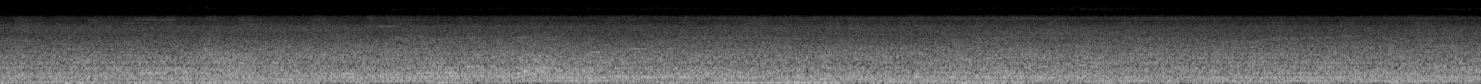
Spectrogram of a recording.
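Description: Steady background din with a low hum that swells and fades a couple of times, and faint voices mixed in.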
